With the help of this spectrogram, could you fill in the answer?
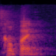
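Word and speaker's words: campagne: okay country side yeah because in French it's compan comp yes I transl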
